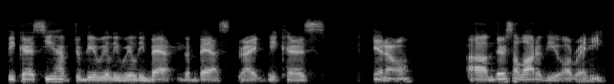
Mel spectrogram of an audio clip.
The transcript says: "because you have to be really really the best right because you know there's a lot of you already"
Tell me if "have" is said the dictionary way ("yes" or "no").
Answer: no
